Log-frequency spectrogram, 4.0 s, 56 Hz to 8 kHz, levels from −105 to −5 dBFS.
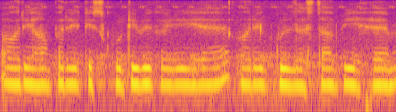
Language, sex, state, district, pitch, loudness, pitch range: Hindi, female, Punjab, Kapurthala, 195 Hz, -16 LUFS, 190-200 Hz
